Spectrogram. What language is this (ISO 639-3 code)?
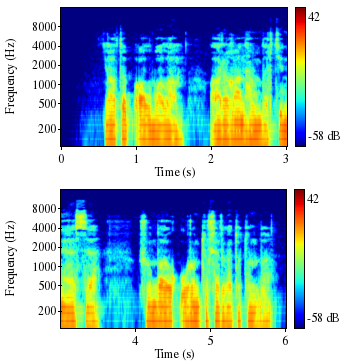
bak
